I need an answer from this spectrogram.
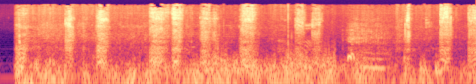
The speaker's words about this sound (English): This is a horse fart.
